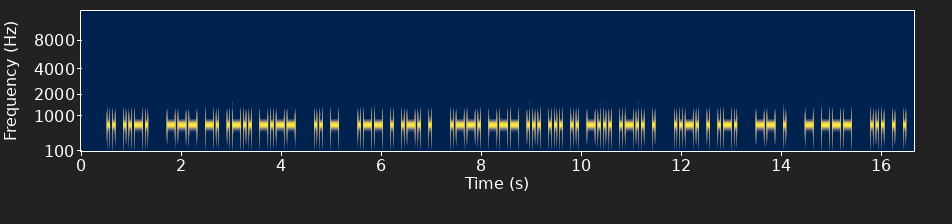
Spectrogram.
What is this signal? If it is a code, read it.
Morse code, heard as a keyed tone, about 22 wpm, 700 Hz. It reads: IF ONLY IT WERE POSSIBLE FER ME TO SEE
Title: Sentences from Top 500 Words and Abbreviations 22wpm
